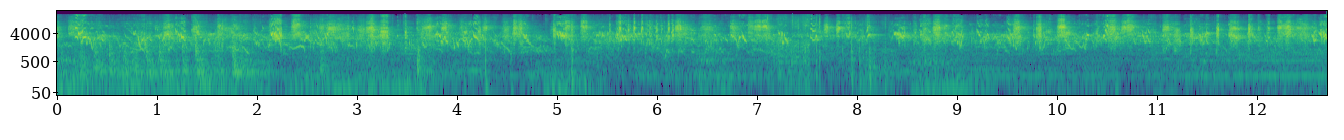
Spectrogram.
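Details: Several budgies chatter continuously while one calls to another, a dense stream of high warbles, chirps and squeaks running without pause, some notes louder than the rest.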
